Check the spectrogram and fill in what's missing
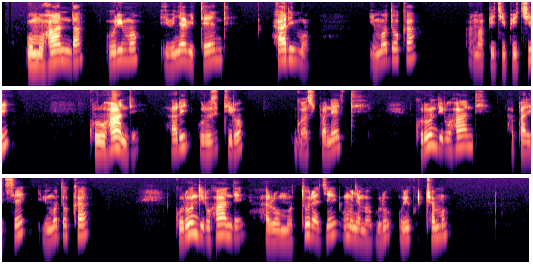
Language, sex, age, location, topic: Kinyarwanda, male, 25-35, Kigali, government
